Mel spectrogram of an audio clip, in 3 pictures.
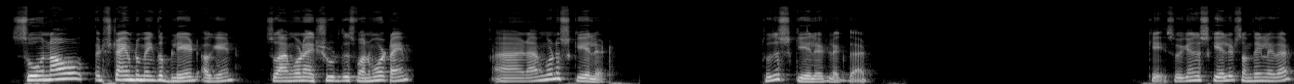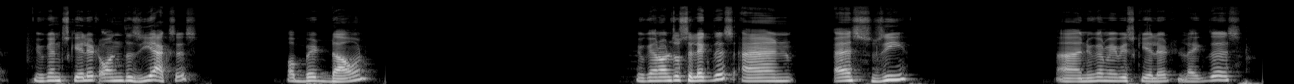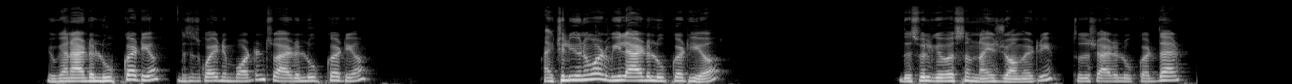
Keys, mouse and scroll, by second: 0.1 shift+middle click, 1.4 alt+right click, 3.7 e, 4.7 s, 6.2-7.2 scroll down 4, 7.2 s, 10.0 s, 19.3 alt+right click, 20.1 s, 25.2-25.9 scroll up 4, 26.3 ctrl+r, 30.9 ctrl+z, 31.8 ctrl+r, 36.6-37.3 scroll down 6, 37.3 middle click, 38.2-38.8 middle click.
